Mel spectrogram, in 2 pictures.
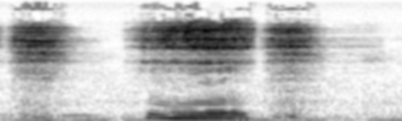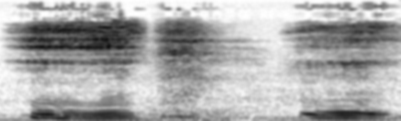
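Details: Person recorded asleep who says she doesn't snore: loud, rhythmic, low rattling snores on each breath in, about three in five seconds, with quieter breathing out between.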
